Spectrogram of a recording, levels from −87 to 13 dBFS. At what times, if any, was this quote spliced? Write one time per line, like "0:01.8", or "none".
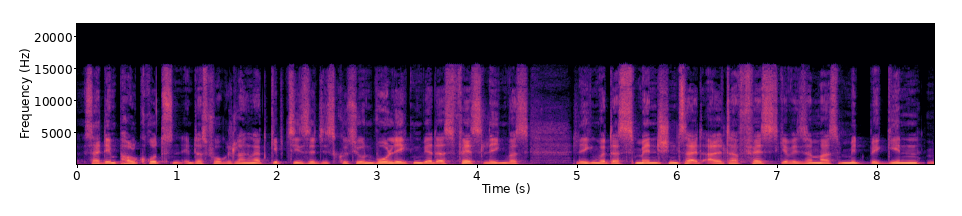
none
